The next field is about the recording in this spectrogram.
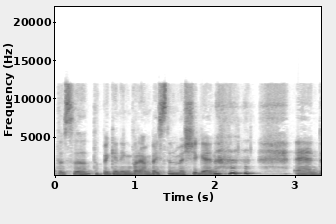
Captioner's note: chuckles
